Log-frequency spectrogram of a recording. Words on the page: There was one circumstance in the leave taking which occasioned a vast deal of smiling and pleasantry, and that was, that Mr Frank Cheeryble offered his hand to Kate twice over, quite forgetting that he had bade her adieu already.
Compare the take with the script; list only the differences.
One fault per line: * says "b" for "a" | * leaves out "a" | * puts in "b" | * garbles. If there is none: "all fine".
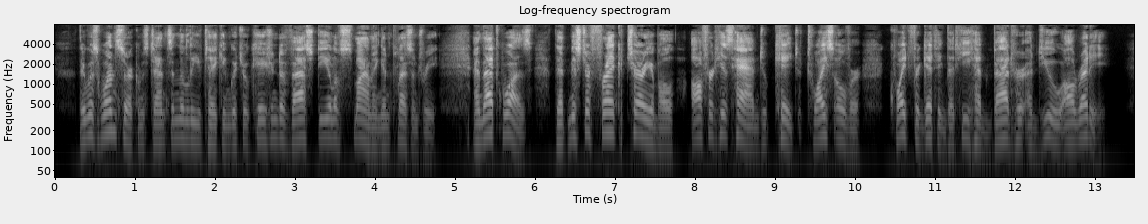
all fine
